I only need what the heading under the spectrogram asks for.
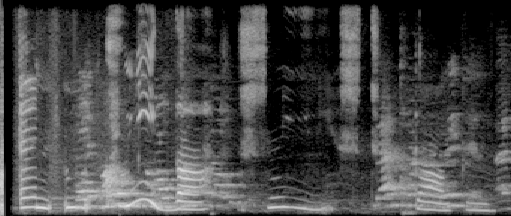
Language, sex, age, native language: Icelandic, female, 9, Icelandic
